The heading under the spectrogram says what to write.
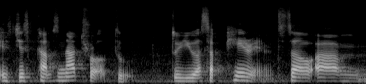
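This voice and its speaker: A woman with a Spanish accent at a moderate pace. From Peru, Lima. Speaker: Spanish teacher. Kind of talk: interview. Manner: halting.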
